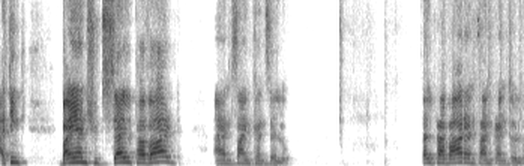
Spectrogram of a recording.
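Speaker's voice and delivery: loud, high, put-on Indian accent. Arguing bayern should sell pavard and sign cancelo, in a put-on indian accent. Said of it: "see now I'm I went Indian".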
